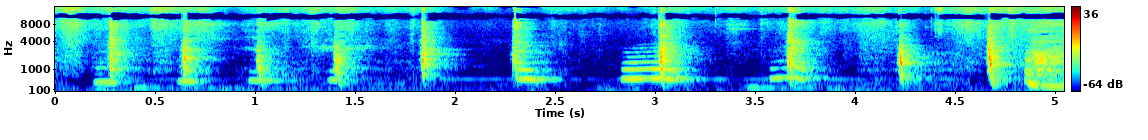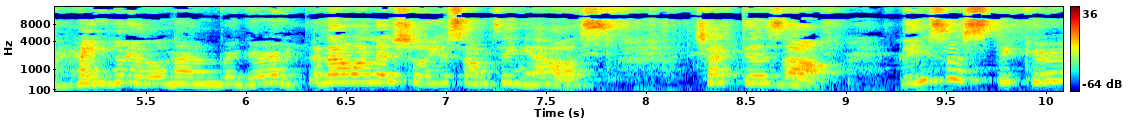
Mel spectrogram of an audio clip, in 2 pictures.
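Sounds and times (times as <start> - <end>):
person humming mm: 2.3 - 3.9.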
